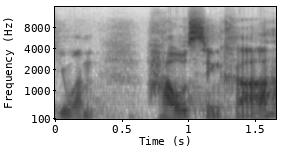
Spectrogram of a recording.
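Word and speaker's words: Huizinga: figures of recent game Studies by the way Yan housing I learned how to pronounce it correctly um um and uh he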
